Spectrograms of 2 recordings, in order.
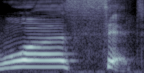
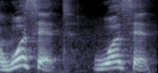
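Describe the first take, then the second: First: "was it" turned up in pitch at the end; teacher lifts the tune on "was it"; rising tune. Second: Said in the usual way. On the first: Shown as a demonstration. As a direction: bend "was it" upward like a question. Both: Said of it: "uốn lên".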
